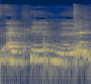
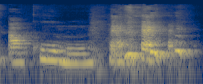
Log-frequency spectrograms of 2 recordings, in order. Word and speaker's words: Akumu: americans pronounce akuma so her name is akimu no my name is akumu i'll tell stanley i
